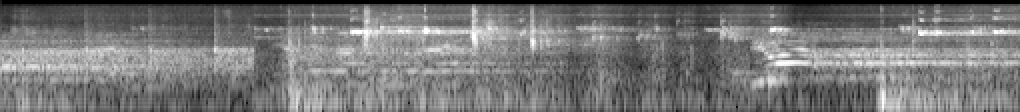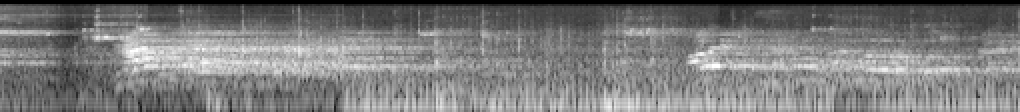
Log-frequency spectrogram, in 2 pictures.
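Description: Live game sound of a basketball game in a sports hall: the ball bouncing on the court while players' voices call out in short bursts.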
